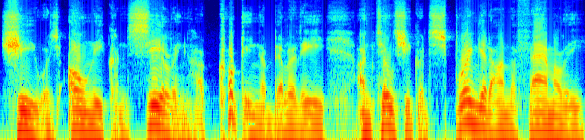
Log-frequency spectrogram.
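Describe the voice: Someone reads aloud plainly, the intonation rising and falling in a lively way.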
